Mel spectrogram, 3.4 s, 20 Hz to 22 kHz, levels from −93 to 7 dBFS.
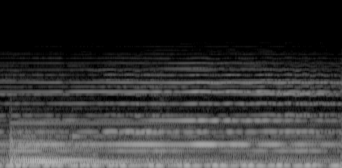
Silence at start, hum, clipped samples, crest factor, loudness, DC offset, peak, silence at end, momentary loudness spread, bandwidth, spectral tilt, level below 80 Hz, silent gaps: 0 s; none; under 0.1%; 12 dB; -31 LUFS; under 0.1%; -18 dBFS; 0 s; 5 LU; 5.6 kHz; -9 dB/octave; -46 dBFS; none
